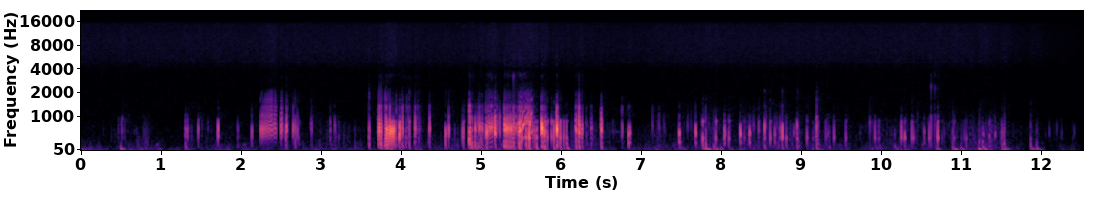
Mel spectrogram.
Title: My stomach growling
